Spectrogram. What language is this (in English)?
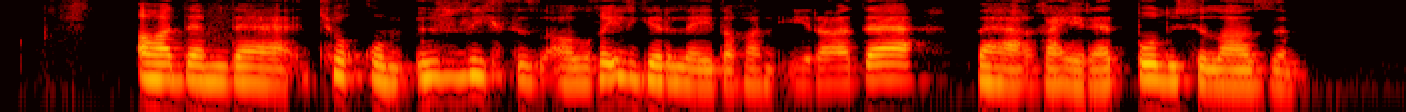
Uyghur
